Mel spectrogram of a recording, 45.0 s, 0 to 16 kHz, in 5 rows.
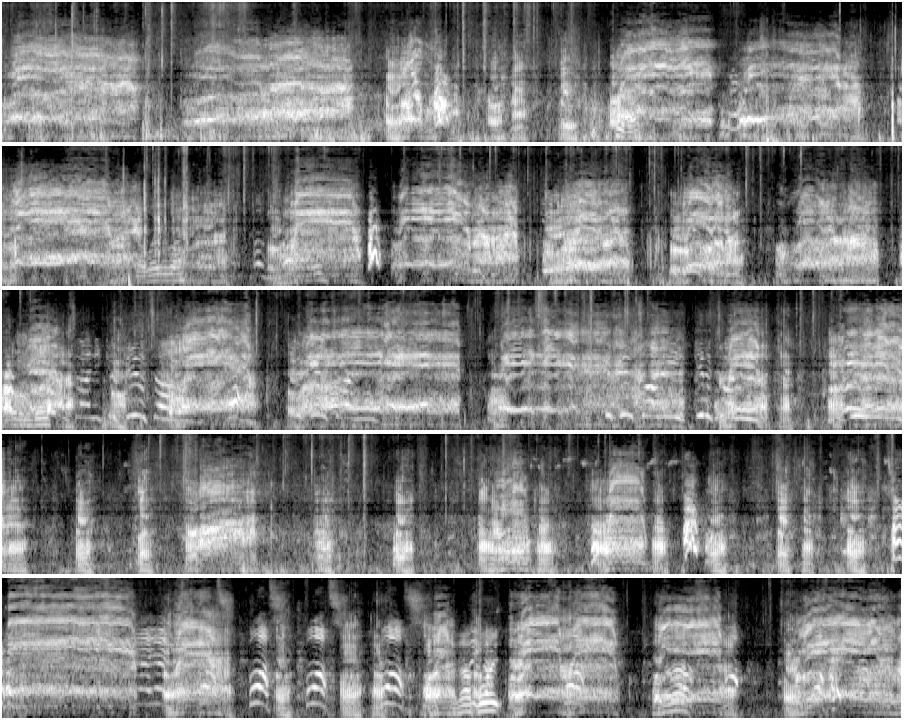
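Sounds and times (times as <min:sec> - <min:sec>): pig squealing loudly: 0:00.0 - 0:29.6, 0:31.8 - 0:44.9.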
